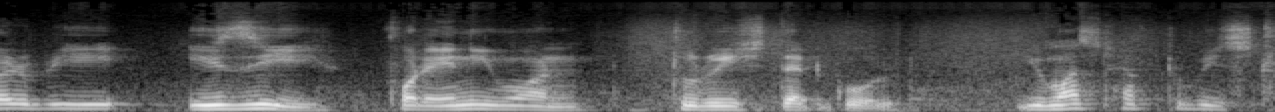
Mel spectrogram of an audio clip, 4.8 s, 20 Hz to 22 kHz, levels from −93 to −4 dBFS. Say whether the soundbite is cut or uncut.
uncut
